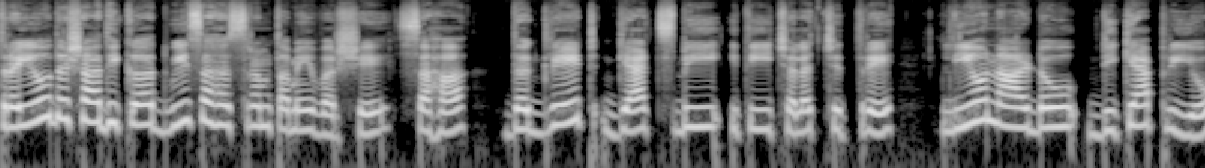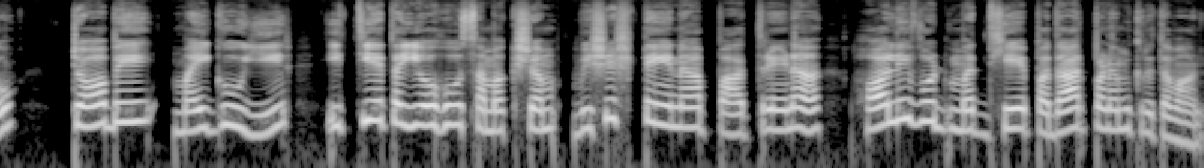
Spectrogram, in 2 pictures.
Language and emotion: Sanskrit, neutral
